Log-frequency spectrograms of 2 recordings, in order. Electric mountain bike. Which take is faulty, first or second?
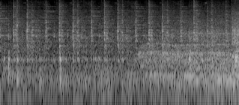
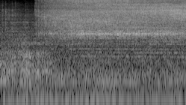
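first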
